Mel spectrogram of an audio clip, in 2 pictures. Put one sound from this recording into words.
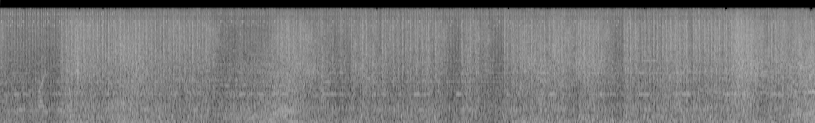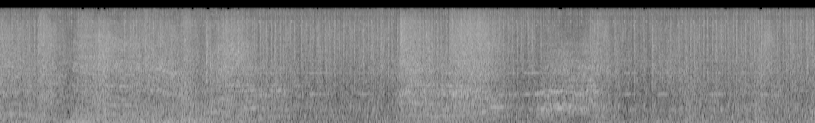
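A helicopter's rotor and engine drone steadily.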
